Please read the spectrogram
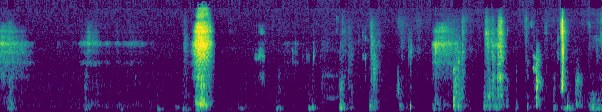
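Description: A single sharp sneeze bursts out loud at about four seconds, followed by scattered small shuffling, breathy and clicking noises with no speech.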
